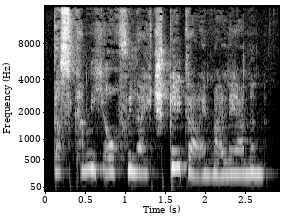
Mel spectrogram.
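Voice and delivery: very high, squeaky little voice; cartoon kid voice. A narrator's reading. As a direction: speak like a cheeky tiny caterpillar. Caterpillar answers teacher.

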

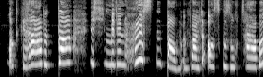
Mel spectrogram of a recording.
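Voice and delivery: high, loud bird voice, ranting; complaining pigeon. A narrator's reading. Pigeon ranting to Alice, high and loud. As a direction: rattle off the grievances, shrill bird.

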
